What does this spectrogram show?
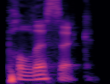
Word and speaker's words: Pulisic: Pulisic.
